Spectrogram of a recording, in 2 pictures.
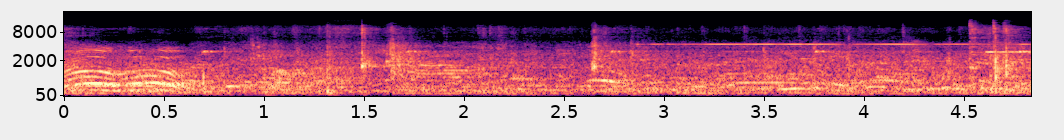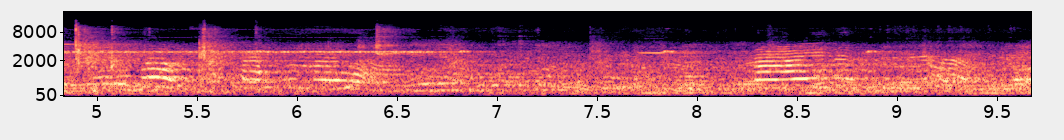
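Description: Shoes squeak sharply on the floor.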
